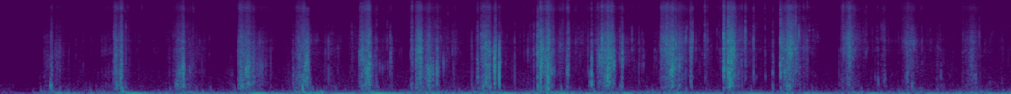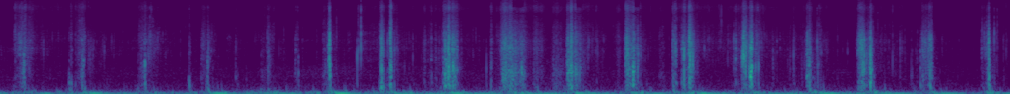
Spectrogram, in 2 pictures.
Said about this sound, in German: Grundlage der Musik sind die Schritte sehr vieler verschiedener Menschen aus unterschiedlichen Ländern. Im Zeitraum der vergangenen Jahre nahm ich Schritte von Männern, Frauen und Kindern in England, Italien, Österreich und Finnland auf.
